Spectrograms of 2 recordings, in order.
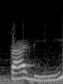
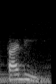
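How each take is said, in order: No difference in how they are said.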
